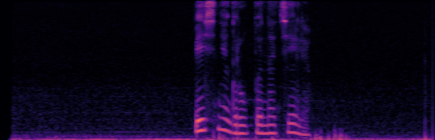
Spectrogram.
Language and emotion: Russian, neutral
